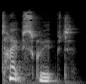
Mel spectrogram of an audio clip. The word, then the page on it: typescript: British English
